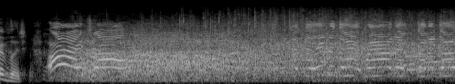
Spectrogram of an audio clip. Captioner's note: cheers and applause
